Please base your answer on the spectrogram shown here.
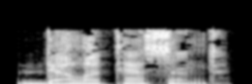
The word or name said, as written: delitescent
